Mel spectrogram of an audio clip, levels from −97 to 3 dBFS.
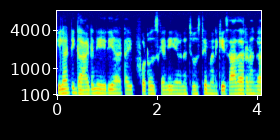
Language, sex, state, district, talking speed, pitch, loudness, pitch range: Telugu, male, Andhra Pradesh, Visakhapatnam, 160 wpm, 135 Hz, -28 LUFS, 130-140 Hz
